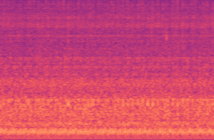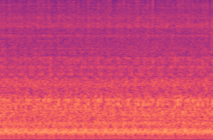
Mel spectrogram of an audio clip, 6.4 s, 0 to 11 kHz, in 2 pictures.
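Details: Jaguar X-Type 2.2 diesel (QJBA, 155 hp, 2005–2010) idling: fast, even clatter with a busy rattling layer on top once the A/C engages; engine noise when A/C on, source unconfirmed.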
